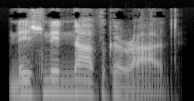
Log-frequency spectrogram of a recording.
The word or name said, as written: nizhni novgorod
